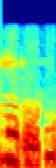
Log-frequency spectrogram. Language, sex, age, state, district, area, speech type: Bengali, male, 18-30, West Bengal, North 24 Parganas, rural, conversation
